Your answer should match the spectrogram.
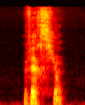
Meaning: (noun) plural of version; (verb) inflection of verser: 1. first-person plural imperfect indicative 2. first-person plural present subjunctive
- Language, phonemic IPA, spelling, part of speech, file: French, /vɛʁ.sjɔ̃/, versions, noun / verb, LL-Q150 (fra)-versions.wav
